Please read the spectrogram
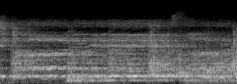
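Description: Armenian folk song performed live: a woman singing long held notes over a traditional folk instrument ensemble.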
